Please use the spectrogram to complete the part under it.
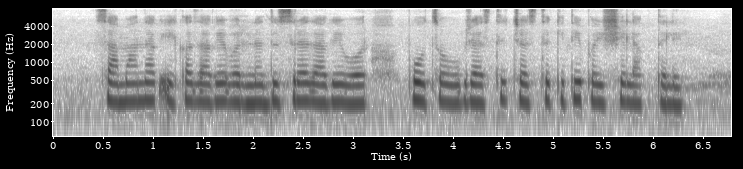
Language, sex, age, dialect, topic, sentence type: Marathi, female, 25-30, Southern Konkan, banking, statement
